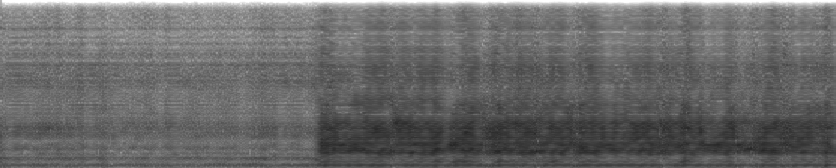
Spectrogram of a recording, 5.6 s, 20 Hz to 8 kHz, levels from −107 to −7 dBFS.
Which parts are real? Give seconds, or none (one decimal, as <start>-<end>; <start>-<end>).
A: none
